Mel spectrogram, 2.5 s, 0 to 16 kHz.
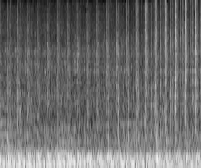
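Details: Early Bronco, new 351W V8 at idle: an uneven, loping beat with one cylinder dropping out and power lost on one bank. The exhaust paper test showed suction on the bad bank, suspected exhaust valve leak; the cause was a failed pushrod.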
